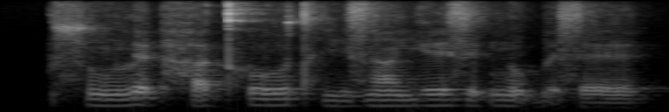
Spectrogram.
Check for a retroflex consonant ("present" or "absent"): absent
